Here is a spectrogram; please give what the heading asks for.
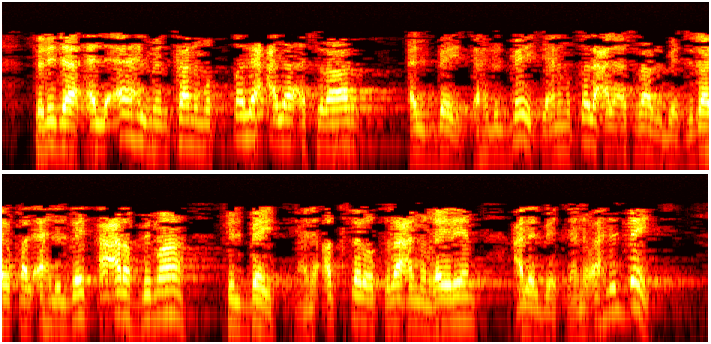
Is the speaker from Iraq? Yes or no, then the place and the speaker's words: yes; Iraq; فأنتم من العراقيين وأنا عراقي، فنتكلم باللغة العراقية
